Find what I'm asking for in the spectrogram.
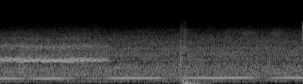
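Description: Lamborghini Diablo 6.0 racing in Need for Speed Hot Pursuit 2, a steady engine drone with a held high-pitched whine, a brief thud near the middle, and continuous road and wind noise throughout.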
